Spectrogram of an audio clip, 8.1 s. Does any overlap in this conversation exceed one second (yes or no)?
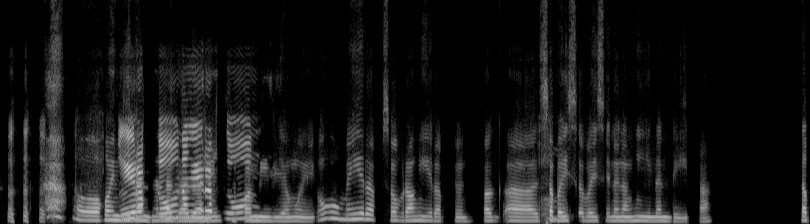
yes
